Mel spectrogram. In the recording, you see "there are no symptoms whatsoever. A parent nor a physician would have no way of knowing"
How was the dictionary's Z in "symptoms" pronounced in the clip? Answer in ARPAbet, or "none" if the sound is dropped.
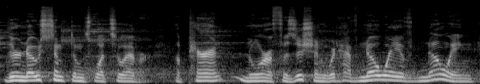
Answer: Z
